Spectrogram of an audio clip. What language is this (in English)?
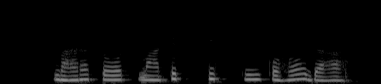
Magahi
